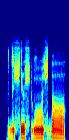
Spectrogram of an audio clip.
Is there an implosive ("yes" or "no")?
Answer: yes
